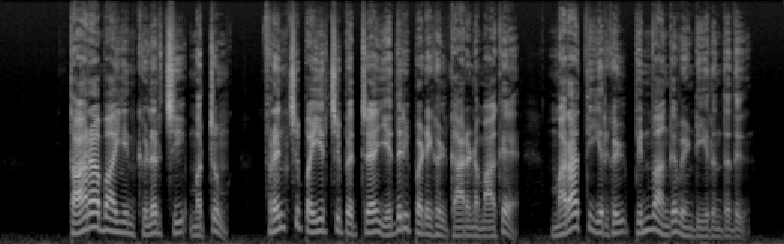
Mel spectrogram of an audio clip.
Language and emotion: Tamil, neutral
